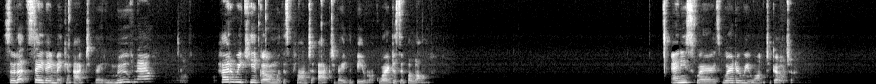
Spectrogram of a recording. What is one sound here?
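A young woman speaks calmly and clearly into a close microphone, with pauses.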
